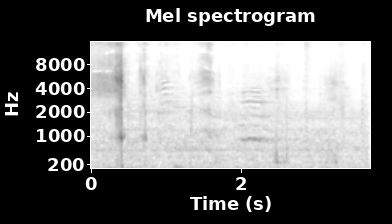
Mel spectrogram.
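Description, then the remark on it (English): A single sharp, crisp crunch of someone biting into an apple on a sunny day, followed by quieter chewing and faint background chatter from children. “I've got an apple.”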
